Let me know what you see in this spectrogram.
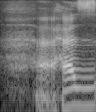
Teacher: alirkan dulu bunyi Zai ada shofirnya juga mengalir bunyi Z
